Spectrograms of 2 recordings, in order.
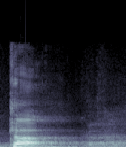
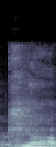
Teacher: Kalau gerakan lambat ada udara yang berhembus saat mengucapkan kafnya.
